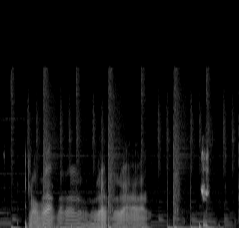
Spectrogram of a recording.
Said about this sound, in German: Die Katze, oder? Habt ihr es gehört?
